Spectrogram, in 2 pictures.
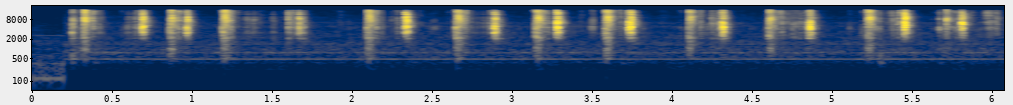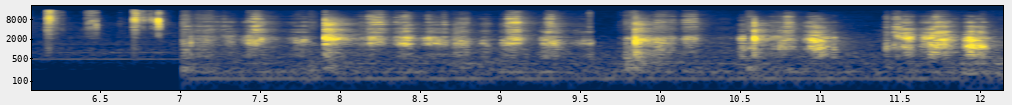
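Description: Kitchen knife chopping diced red and yellow bell pepper on a cutting board, sharp taps about three or four a second. About seven seconds in, the sound changes to longer, rasping strokes of the knife slicing cherry tomatoes in half on the board.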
